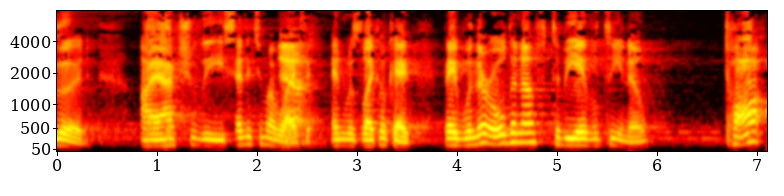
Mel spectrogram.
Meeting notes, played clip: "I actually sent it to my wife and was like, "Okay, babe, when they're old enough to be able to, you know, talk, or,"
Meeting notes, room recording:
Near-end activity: present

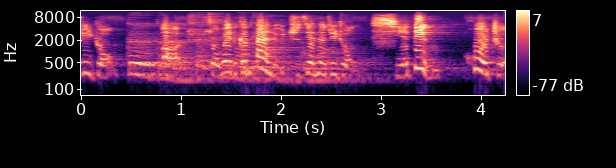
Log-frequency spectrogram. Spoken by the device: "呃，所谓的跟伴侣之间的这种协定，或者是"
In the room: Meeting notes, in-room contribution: present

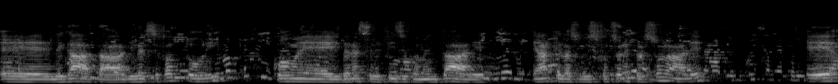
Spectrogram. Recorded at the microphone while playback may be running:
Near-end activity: present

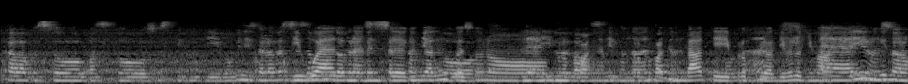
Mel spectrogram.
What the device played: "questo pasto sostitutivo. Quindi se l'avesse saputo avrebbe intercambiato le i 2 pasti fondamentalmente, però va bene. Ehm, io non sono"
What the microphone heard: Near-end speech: present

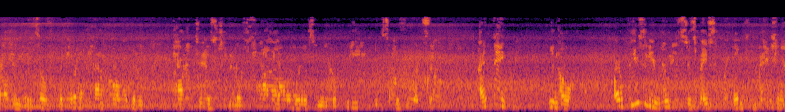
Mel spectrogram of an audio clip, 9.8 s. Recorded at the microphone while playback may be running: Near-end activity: none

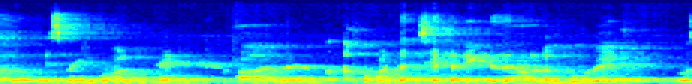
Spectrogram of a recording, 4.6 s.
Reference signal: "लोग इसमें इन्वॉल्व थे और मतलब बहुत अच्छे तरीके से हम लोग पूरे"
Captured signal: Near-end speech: present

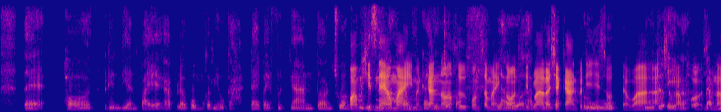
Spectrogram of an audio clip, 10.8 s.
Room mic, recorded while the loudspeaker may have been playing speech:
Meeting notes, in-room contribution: present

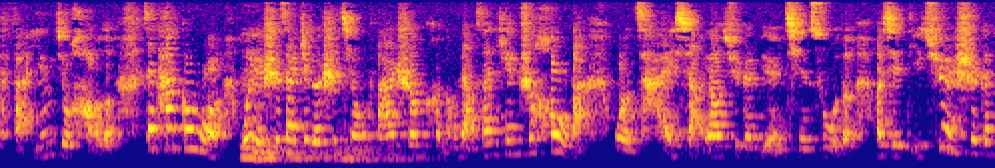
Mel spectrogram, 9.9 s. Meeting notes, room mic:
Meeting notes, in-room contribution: present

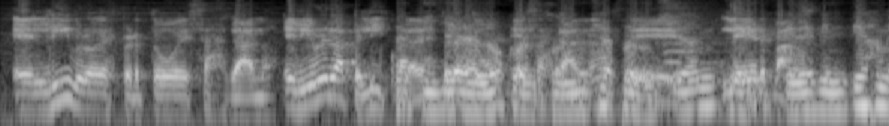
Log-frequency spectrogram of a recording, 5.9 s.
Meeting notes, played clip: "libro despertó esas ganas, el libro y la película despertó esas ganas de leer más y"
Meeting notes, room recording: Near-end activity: present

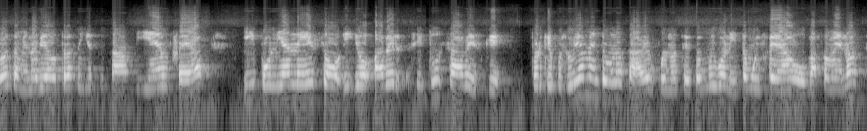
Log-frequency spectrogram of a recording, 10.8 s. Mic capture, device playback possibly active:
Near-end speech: none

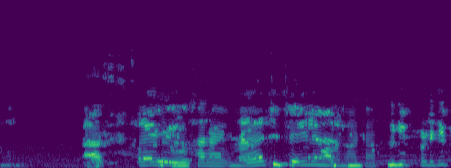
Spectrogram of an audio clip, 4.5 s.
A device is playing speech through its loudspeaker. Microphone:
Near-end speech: none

